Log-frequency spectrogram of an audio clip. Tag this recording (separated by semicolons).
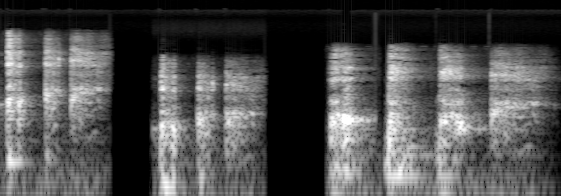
creature; choking-creature; choke; choking; creature-choke; monster-choking; monster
